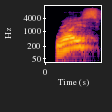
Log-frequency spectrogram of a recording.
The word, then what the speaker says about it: Royce: the two men's names, he encouraged Erwin to pronounce his last name as Royce, which he later adopted in his teaching.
